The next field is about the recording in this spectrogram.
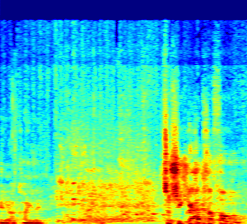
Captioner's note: audience laughing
